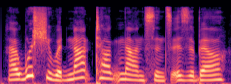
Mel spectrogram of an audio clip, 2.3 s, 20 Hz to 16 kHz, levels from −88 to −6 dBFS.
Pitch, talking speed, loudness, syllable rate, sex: 230 Hz, 210 wpm, -15 LUFS, 5.6 syllables/s, female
